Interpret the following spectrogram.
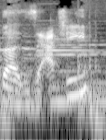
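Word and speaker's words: Zaxi: It was called Zachi. Zachi? Which, yes, it's Z-A-X-I, and I know that's not how it's pronounced, but that's how I pronounced it.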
